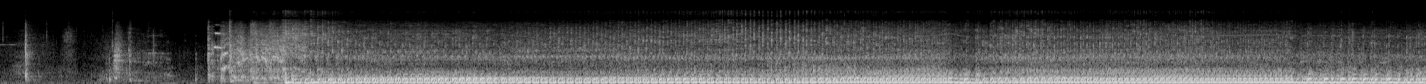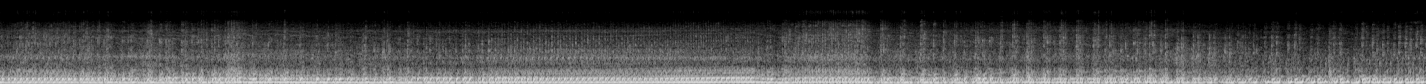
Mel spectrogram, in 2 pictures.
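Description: A cruiser motorcycle's engine starts about two seconds in, after a couple of short clicks. It then runs steadily as the bike rides off, its pitch rising and falling a few times with the throttle.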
